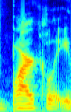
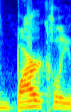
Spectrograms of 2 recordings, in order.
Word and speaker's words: Berkeley: And this is Berkeley. This place is Berkeley Square, not Berkeley.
